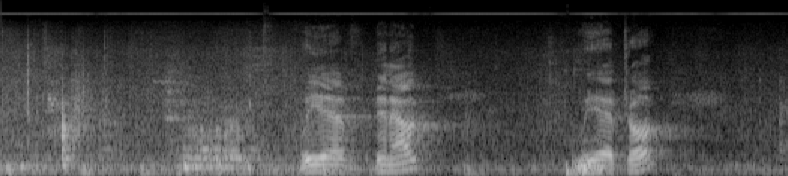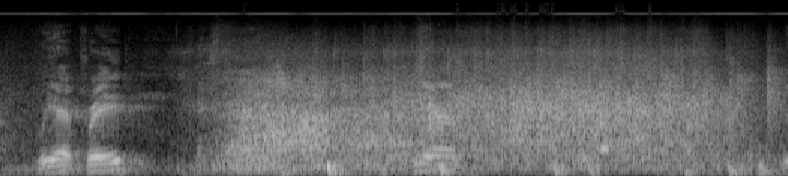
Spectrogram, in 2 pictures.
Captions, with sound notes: We have been out. We have talked. We have prayed. [LAUGHTER] [APPLAUSE]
